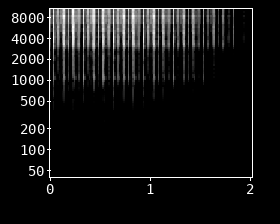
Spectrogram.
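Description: Glitch sound effect of a logo animation: a rapid, even run of sharp electronic clicks, roughly twenty a second, that fades out and stops shortly before the end.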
